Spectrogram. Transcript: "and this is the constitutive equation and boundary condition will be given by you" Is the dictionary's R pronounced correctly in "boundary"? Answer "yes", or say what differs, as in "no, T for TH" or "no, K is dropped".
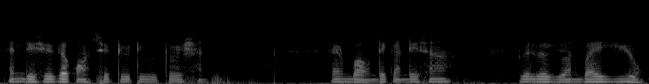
no, R is dropped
